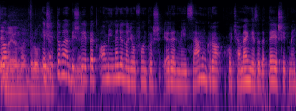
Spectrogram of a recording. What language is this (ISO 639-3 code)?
hun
